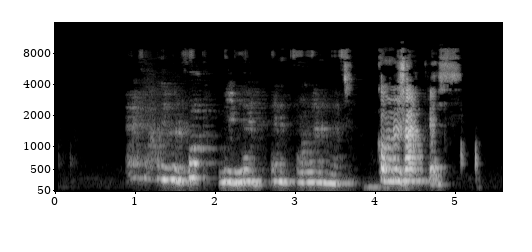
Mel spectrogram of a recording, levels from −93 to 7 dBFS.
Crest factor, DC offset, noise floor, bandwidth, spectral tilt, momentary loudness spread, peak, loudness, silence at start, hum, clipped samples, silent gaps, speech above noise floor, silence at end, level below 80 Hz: 20 dB; under 0.1%; -79 dBFS; 9.4 kHz; -4.5 dB/octave; 18 LU; 0 dBFS; -20 LUFS; 0.9 s; none; under 0.1%; none; 59 dB; 0.3 s; -66 dBFS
